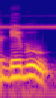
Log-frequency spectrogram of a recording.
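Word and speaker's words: debut: এবারে আনসিন থেকে 4টে মানে রয়েছে, তাহলে ফার্স্ট পাবলিক পারফরমেন্স মানে হচ্ছে ডেবু, উচ্চারণটা ডেবু।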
